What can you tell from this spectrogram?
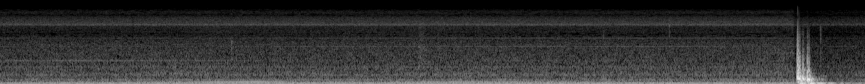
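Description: Steady mechanical hum and hiss, like a fan or air conditioner running. Near the end, one sudden loud knock with a brief tone that slides quickly downward and dies away.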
